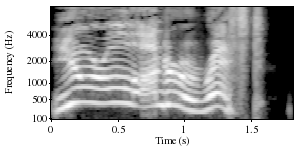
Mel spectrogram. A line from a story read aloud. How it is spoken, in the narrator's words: bellowed Constable Pike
